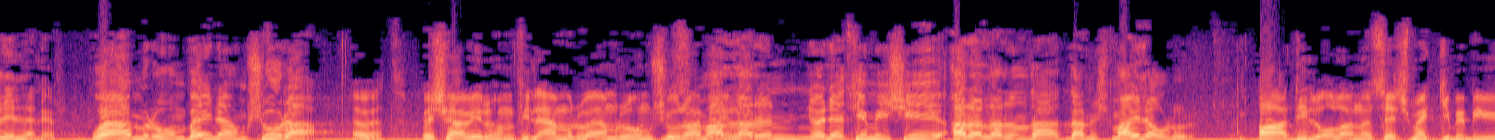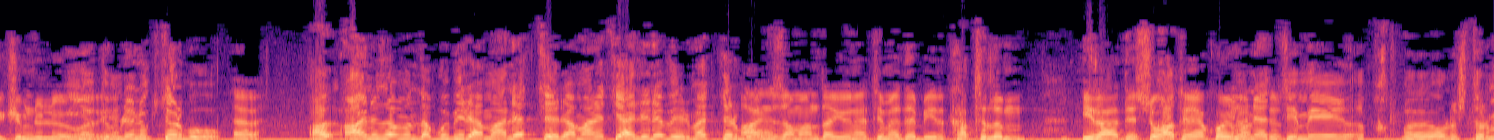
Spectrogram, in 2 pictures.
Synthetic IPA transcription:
lʲinlʲːḛnḭɾ̥ | vɛæmɾuhumbejnɛhumʃuːɾa̰ː | ɛvɛ̰t̪ | vɛʃaːviɾhumfilʲæmɾvɛæmɾuhumʃuɾaːmanlˠaɾɯnjønet̪ʰimiʃiaɾalˠaɾɯnd̪ad̪anɯʃmajlˠao̞lˠṵɾ | aːd̪ilʲo̞lˠanɯsɛt͡ʃmɛc̚ɟibibihycʰymlʲylʲyjoihyɾʲymlʲylʲyc̚t̪ʰiɾbṵ | ɛvɛ̰t̪ | a̰ajnɯzamand̪abubiɾemaːnɛt̪ːiɾemaːnɛt̪ʰiɛhlʲinɛveɾmɛc̚t̪iɾbajnɯzamand̪ajø̞net̪ʰimɛd̪ɛbiɾkʰat̪ʰɯlˠɯm | iɾaːd̪esiot̪ʰajakʰo̞jmakneɯɾd̪imi | o̞lˠuʃt̪ʰuɾm

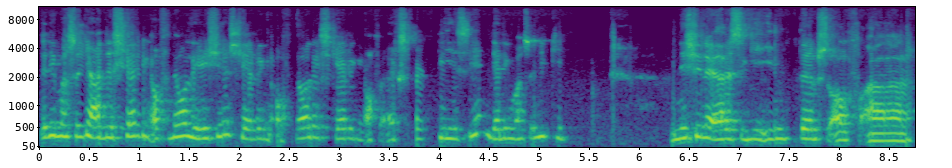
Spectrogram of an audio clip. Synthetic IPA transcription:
d̥ɛdĩŋmasoɲaadəʃɛɹĩŋɔfnɔled͡ʒəʃɛɹĩŋɔfnɔlet͡ʃʃɛɹĩŋɔfɛkspɛk̚tisaɡɛdĩŋmasoɲaki | niʃɔnəasiɡiĩnt̪ə̃msɔfa

